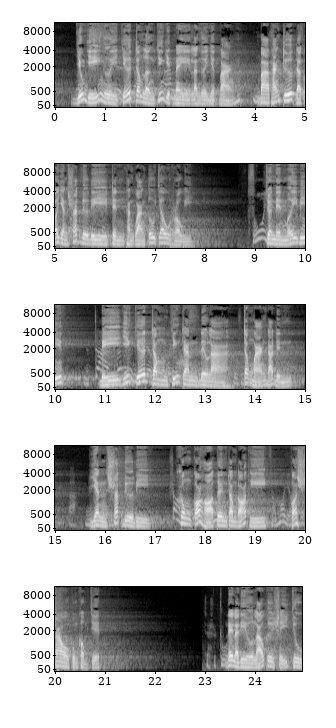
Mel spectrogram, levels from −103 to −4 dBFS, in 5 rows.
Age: 30-49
